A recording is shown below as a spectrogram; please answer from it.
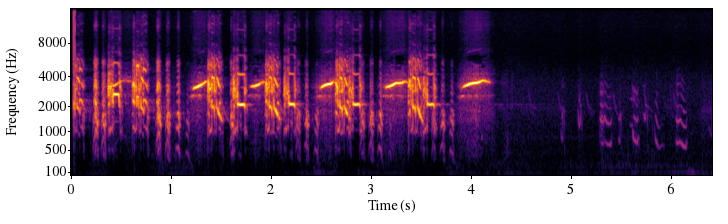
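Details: Grey francolin, locally called dakni teetar, featured with its chicks: harsh squawking notes mixed with bright upslurred whistles, repeated rapidly for about four seconds, then near silence with a few faint distant chirps.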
